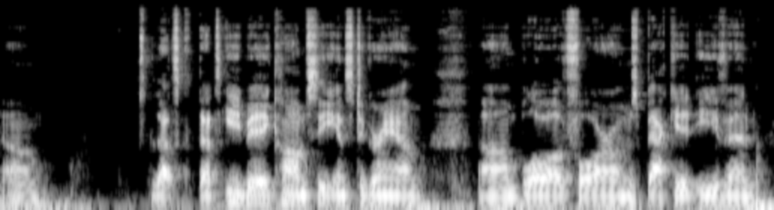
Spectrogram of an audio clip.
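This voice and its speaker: A man with an American accent talks at a fairly low pitch and a moderate pace. He has an unremarkable speaking voice. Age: 30s. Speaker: basketball card collector. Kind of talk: casual chat.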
